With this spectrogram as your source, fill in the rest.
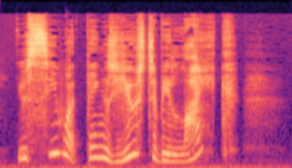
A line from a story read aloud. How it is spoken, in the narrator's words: Her voice trembled with indignation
